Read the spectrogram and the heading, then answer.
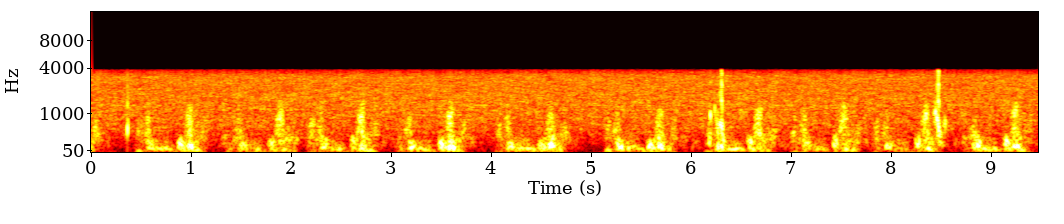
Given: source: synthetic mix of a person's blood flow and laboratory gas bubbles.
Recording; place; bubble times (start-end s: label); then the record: Doppler ultrasound of blood flow; precordium
0.34-0.40 s: bubbles
6.17-6.37 s: bubbles
8.42-8.56 s: bubbles
From the record:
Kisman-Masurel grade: 122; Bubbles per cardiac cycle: 1 to 2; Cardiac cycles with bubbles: 10 to 50%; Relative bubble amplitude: moderate (0.250 to 0.450); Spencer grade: 2 (many but less than half of the cardiac periods contain bubble signals, singularly or in groups); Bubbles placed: only in the low amplitude regions of the cardiac cycle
